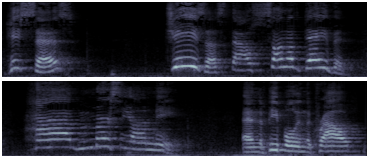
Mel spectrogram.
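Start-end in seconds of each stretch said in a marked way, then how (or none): 2.5-8.1 high, pleading cry for mercy; howling plea. A narrator's reading. Blind beggar crying out to Jesus, high pleading howl. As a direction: call out to him, high and begging. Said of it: "He starts to howl and to yell".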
